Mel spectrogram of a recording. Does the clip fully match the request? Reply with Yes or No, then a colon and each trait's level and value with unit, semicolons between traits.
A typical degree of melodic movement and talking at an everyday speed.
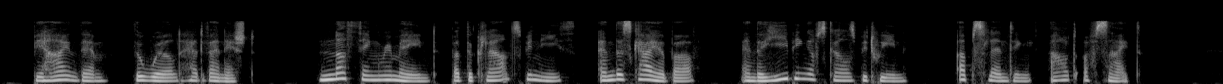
No: average, 4.0 semitones; slow, 130 wpm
